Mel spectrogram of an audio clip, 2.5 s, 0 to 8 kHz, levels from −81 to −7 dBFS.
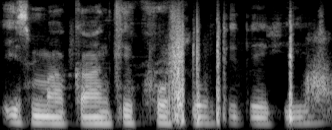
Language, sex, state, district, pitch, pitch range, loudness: Hindi, male, Uttar Pradesh, Budaun, 105 Hz, 100-110 Hz, -26 LUFS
